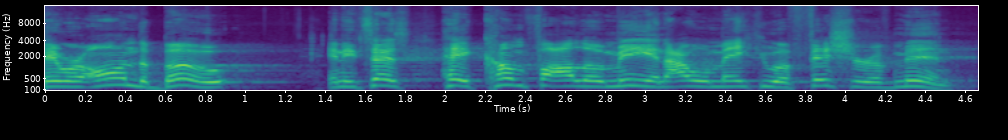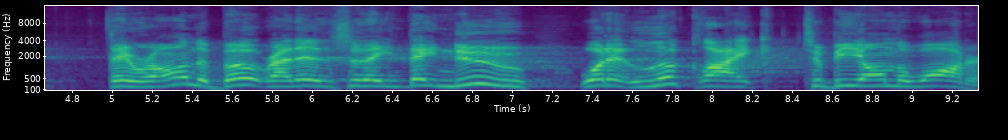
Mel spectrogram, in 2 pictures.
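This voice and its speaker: Projecting a raised voice, a man speaks at a fairly quick pace with a high pitch, a bright, sharp tone and fairly even intonation. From United States. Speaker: guest preacher. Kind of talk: sermon. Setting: church.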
